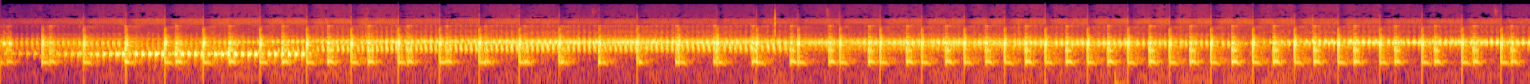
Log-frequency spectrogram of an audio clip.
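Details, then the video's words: Frogs, toads and a tree frog in a natural setting. A lower pulsed trill fades after three seconds, leaving a dense higher rattle and quick regular clicks, about two and a half per second, for the rest. "Os sons dos sapos , rãs e perereca na Natureza"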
